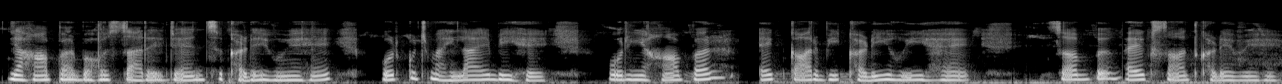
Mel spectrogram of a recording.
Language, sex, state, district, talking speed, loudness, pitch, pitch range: Hindi, female, Bihar, Jahanabad, 130 wpm, -15 LUFS, 210 Hz, 190-225 Hz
